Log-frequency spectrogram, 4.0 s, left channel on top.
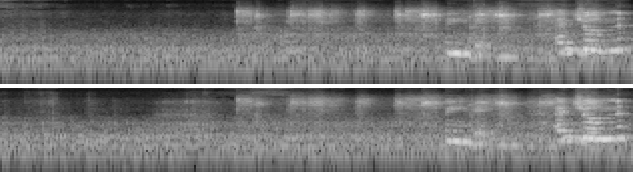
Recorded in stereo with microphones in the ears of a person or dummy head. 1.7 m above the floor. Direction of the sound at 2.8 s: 25° right (ahead or behind).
